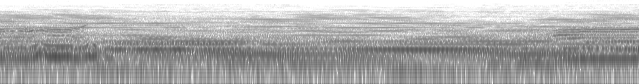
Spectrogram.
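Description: A woman singing a thumri in Raag Mishra Tilak Kamod over a steady drone. A quick ornamented phrase comes about half a second in, then long held notes, and a new phrase glides in near the end.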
